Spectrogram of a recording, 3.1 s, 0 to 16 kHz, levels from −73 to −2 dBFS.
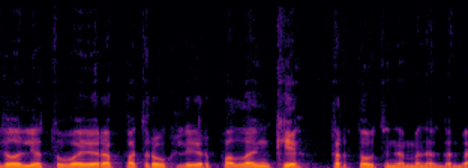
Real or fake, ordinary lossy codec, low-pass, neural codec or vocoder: real; Opus, 24 kbps; 14.4 kHz; none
